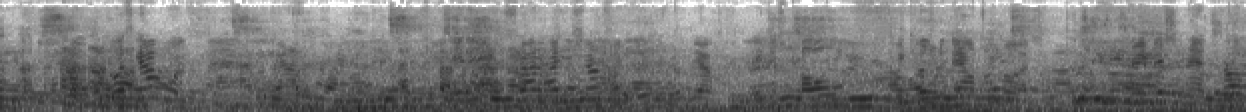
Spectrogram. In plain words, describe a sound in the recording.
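Several other men talk over one another nearby.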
